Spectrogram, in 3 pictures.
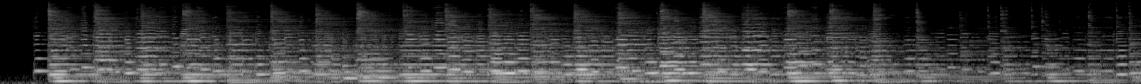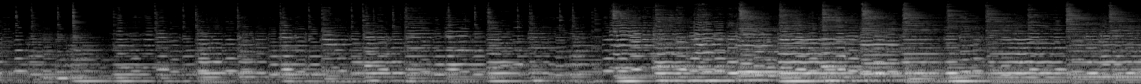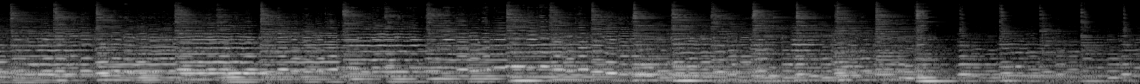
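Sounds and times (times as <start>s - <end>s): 
trio sonata for two violins and basso continuo: 0.1s - 34.2s.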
